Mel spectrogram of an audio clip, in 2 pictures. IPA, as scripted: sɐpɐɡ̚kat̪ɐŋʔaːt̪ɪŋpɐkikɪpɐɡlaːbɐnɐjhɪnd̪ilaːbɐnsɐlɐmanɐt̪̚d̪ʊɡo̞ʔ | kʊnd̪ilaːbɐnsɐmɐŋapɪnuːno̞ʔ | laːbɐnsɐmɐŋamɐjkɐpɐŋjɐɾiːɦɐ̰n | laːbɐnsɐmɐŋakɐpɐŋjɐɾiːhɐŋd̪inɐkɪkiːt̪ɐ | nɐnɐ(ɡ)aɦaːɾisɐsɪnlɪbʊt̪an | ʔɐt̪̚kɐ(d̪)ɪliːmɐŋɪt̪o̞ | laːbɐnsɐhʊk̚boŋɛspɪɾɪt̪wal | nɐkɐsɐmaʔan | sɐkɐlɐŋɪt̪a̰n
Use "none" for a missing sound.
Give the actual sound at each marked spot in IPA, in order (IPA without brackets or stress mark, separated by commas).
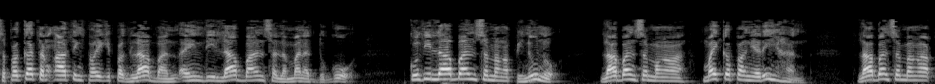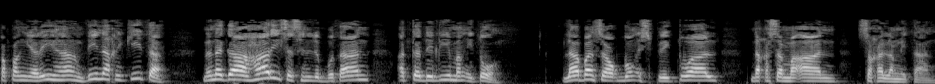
ɡ, d̪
